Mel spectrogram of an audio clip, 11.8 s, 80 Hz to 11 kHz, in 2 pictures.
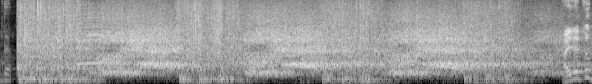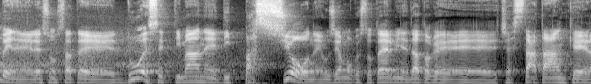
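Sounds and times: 
speech: 0.0s - 0.8s, 5.6s - 11.8s
football fans chanting in the north stand of a stadium: 0.2s - 8.5s.

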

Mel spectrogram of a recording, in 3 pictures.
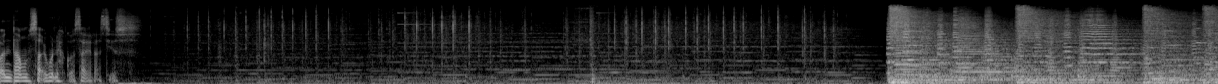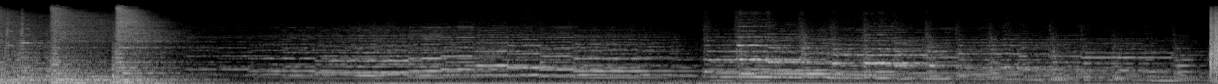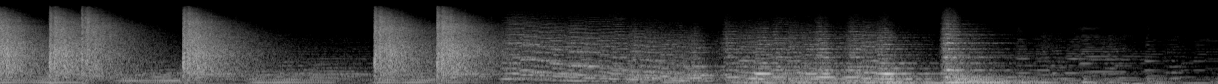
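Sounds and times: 
speech: 0.0s - 1.6s
typewriter clacks: 1.6s - 8.6s
orchestral ballet music: 3.6s - 36.5s
gunshot sound effects: 24.3s - 27.0s, 28.1s - 29.4s.

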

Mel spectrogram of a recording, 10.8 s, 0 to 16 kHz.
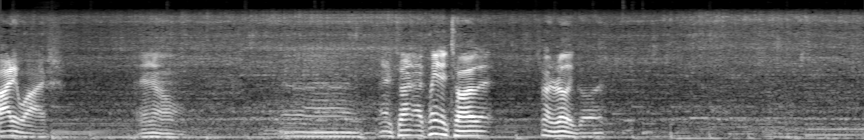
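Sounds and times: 
speech: 0.0s - 0.8s, 1.8s - 2.3s, 4.8s - 6.2s, 6.8s - 7.7s
water running from a tap while someone rinses their face: 0.0s - 10.7s.

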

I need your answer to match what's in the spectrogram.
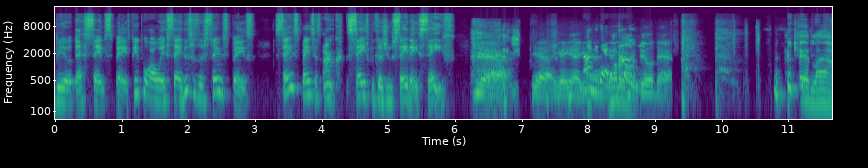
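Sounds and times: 
speech: 0.0s - 9.6s, 10.8s - 11.6s
voiced strained throat-clearing rasp: 6.2s - 7.7s, 9.4s - 10.6s
short rough coughs: 6.2s - 8.7s, 9.4s - 11.3s.

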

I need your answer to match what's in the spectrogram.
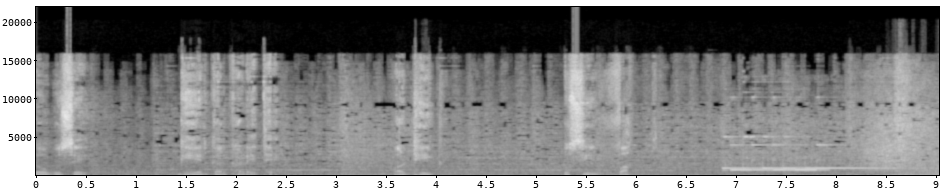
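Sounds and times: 
speech: 0.2s - 0.8s, 1.5s - 2.6s, 3.6s - 4.1s, 5.3s - 6.0s
doorbell ringing with electronic chime: 6.9s - 8.9s.

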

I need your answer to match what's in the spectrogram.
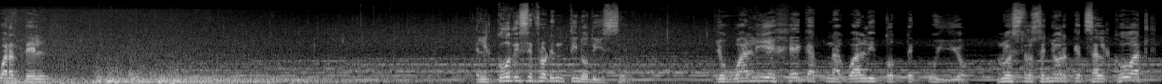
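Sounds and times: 
speech: 0.0s - 1.1s, 4.8s - 6.5s, 7.2s - 11.6s
deep rumble of thunder: 0.0s - 4.6s
steady heavy rain: 0.0s - 8.1s.

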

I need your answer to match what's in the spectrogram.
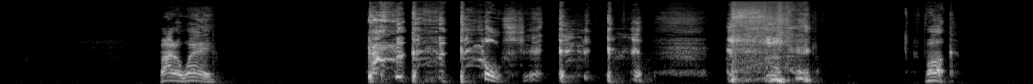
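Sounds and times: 
speech: 1.6s - 2.2s, 4.8s - 5.6s, 6.3s - 6.5s, 7.3s - 8.2s, 9.2s - 9.6s
harsh coughing fit with hacking coughs: 3.7s - 8.2s
long raspy wheeze during a coughing fit: 4.0s - 8.2s.

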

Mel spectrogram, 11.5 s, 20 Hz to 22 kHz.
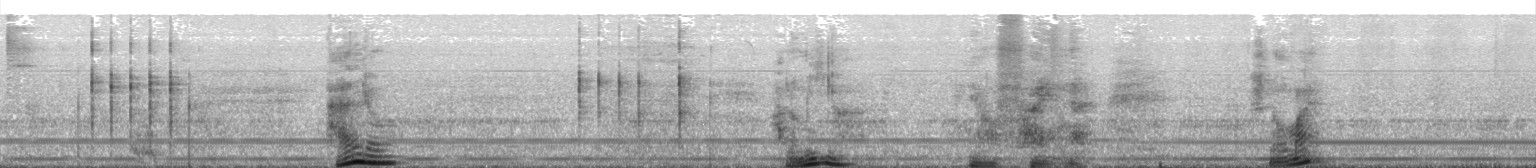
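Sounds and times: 
refrigerator humming in a kitchen: 0.0s - 11.5s
speech: 2.6s - 3.0s, 6.0s - 6.4s, 9.5s - 10.0s
soft clicks: 4.3s - 5.4s.

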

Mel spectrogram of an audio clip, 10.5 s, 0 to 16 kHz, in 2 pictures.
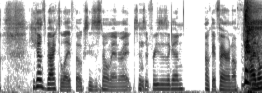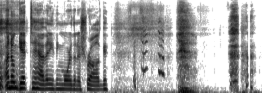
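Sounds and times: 
heavy breaths blowing into a microphone: 0.0s - 0.7s, 7.5s - 10.4s
speech: 0.6s - 8.2s.

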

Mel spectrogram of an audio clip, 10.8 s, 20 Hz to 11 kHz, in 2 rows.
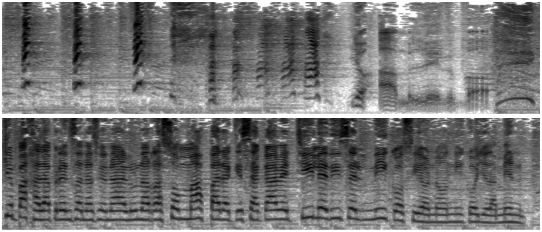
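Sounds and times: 
small puppy barking in high yips: 0.2s - 1.6s
laughter: 1.6s - 3.4s
speech: 3.5s - 10.7s.

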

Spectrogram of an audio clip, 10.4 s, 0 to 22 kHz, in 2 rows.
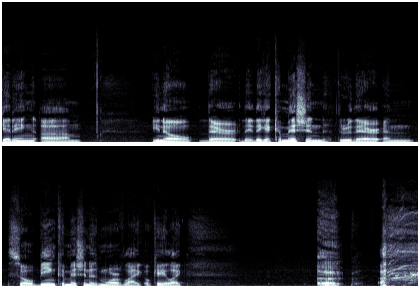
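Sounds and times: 
speech: 0.0s - 1.1s, 1.9s - 7.7s, 9.2s - 10.3s
person burping: 9.1s - 9.7s.

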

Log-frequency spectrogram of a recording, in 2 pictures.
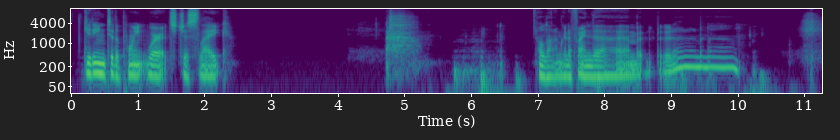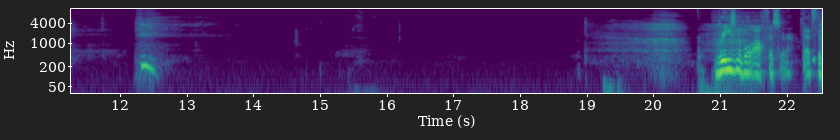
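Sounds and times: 
speech: 0.2s - 2.4s, 4.7s - 5.0s, 7.0s - 10.1s, 11.0s - 11.2s, 12.2s - 12.6s, 20.9s - 22.5s
person yawning: 9.0s - 10.1s.

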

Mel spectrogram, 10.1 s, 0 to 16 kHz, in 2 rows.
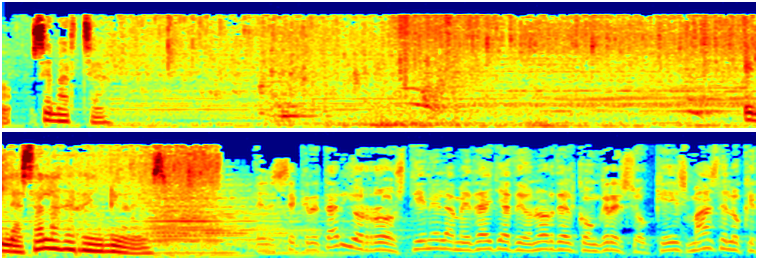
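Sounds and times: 
speech: 0.0s - 1.0s, 1.8s - 3.0s, 4.9s - 10.0s
water running out of a kitchen sink tap: 0.0s - 6.5s.

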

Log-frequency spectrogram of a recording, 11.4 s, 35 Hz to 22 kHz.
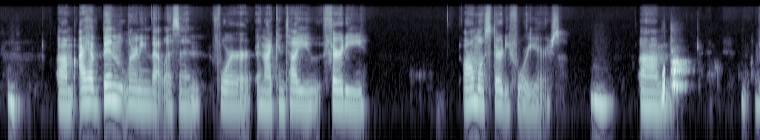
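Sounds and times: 
speech: 0.1s - 5.6s, 7.0s - 10.2s
puppy giving bright high yips: 10.0s - 10.4s.

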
